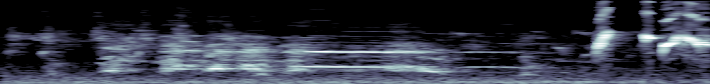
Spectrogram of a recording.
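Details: Red-whiskered bulbul showing off its song phrasing. A rough, drawn-out rooster-like crow fills the first two seconds, then the bulbul bursts in with three quick, loud, bright warbled notes near the end.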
